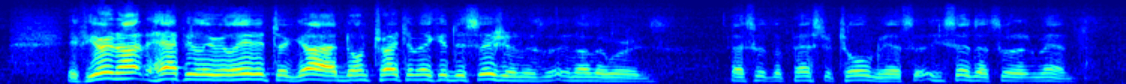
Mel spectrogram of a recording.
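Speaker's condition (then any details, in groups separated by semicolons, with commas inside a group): Parkinson's; wakes at night, gets up around 3 am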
